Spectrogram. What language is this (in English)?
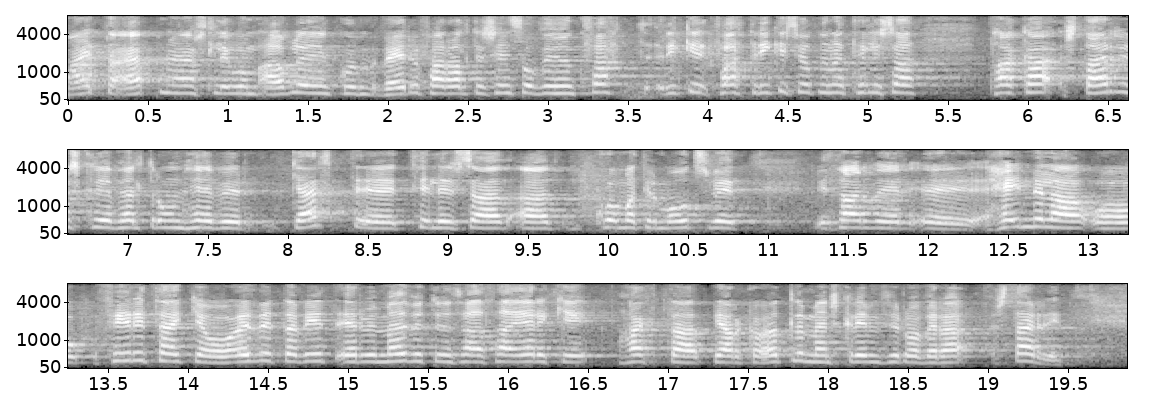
Icelandic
